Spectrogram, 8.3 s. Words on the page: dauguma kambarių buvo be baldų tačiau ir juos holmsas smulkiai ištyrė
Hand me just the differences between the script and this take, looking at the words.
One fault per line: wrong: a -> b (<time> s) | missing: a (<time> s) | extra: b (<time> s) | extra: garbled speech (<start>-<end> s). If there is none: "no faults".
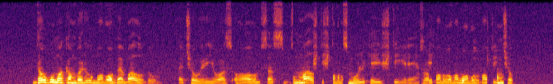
extra: garbled speech (4.4-5.2 s)
extra: garbled speech (6.3-7.7 s)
